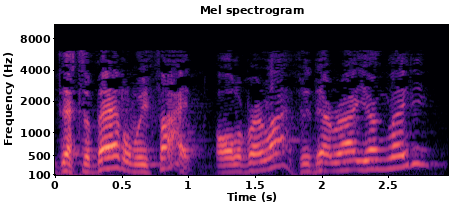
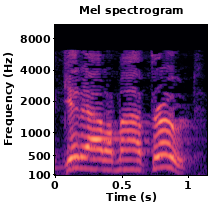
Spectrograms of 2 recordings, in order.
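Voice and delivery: loud, forceful command to the devil; acted rebuke; 3 semitones higher, 8 dB louder than usual. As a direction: act out casting the devil out, voice raised.

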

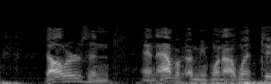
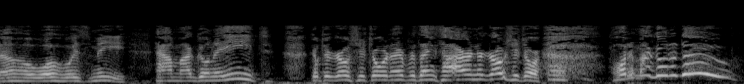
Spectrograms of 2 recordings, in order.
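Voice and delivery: high, loud wail of self-pity rising to a squeal; mock woe; 8 semitones higher, 4 dB louder than usual. Preacher mocking believers who worry over prices, wailing. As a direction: overplay the despair. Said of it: "You're thinking".

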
